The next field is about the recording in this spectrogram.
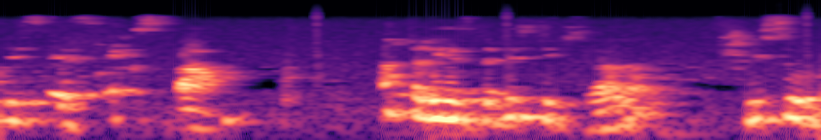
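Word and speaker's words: x̄: fact the formula is x sorry okay we pronounce this as x bar actually statistics rather this would be x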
